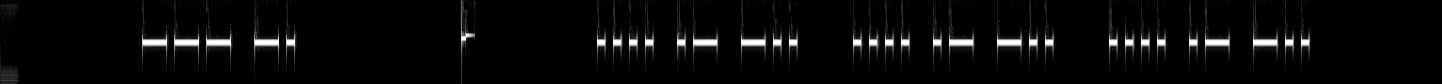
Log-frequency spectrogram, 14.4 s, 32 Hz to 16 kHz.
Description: Morse code, heard as a keyed tone, about 15 wpm, 700 Hz. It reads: ON HAD HAD HAD
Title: Top 100 Words Repeated 15wpm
